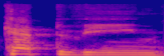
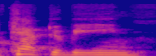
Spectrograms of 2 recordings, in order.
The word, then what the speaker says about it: Ketuvim: And then you got Ketuvim, or Ketubim, pronounced either way, of course, the writings also as well.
